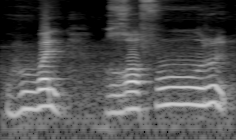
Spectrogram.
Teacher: ہا کو آپ نے ایک حلق سے ادا کرنا ہے سینے کی جانب سے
